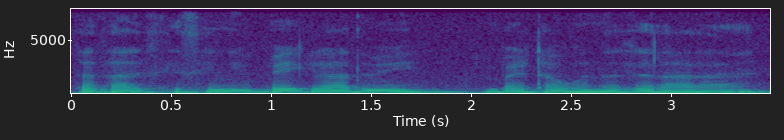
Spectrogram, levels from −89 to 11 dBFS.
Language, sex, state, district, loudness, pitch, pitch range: Hindi, male, Bihar, Begusarai, -32 LUFS, 145 Hz, 145-150 Hz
